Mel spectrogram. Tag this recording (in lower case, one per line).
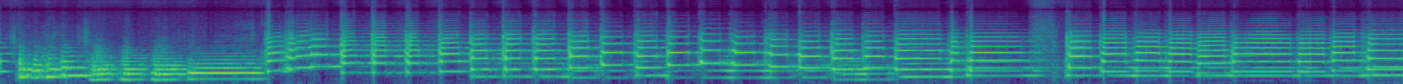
trumpet
french horn
brass instrument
